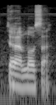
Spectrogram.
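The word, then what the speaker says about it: Lohse: Losa. Losa. Losa. All right, that's how you pronounce it.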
